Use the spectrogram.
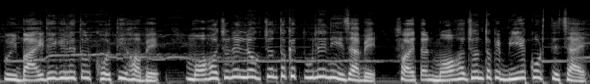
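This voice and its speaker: A woman's voice: fairly high pitch, expressive, brisk, warm tone, soft background music, natural voice. A woman playing an anxious, protective mother of a grown daughter in a cartoon drama, speaking in a firm, urgent, pleading way. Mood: worried, firm.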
